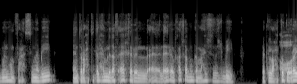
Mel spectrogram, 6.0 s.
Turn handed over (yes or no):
no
